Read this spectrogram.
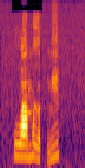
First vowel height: low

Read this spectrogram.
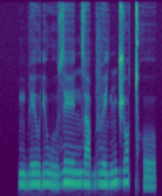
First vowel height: mid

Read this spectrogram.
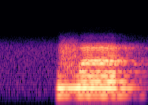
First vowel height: mid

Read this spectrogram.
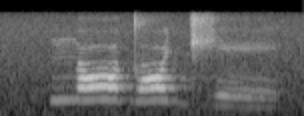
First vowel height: mid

